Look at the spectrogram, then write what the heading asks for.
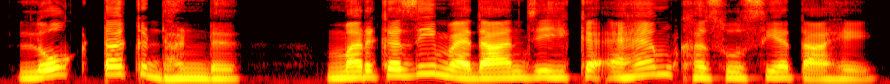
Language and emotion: Sindhi, neutral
